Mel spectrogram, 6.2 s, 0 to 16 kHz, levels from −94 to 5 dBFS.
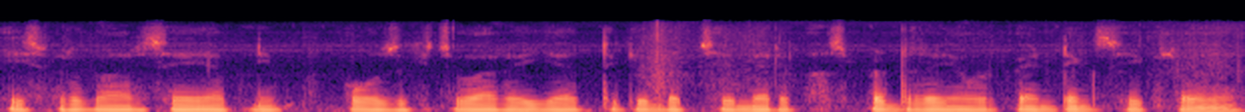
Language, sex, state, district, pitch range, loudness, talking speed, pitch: Hindi, male, Haryana, Charkhi Dadri, 90-95 Hz, -18 LUFS, 190 wpm, 95 Hz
